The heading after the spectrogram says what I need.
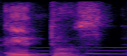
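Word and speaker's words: ἦθος: En su empleo original, ética no se pone con la palabra con con la letra épsilon y con eta y con eta que se pronuncia etos.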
